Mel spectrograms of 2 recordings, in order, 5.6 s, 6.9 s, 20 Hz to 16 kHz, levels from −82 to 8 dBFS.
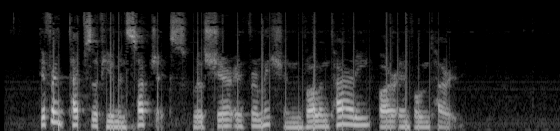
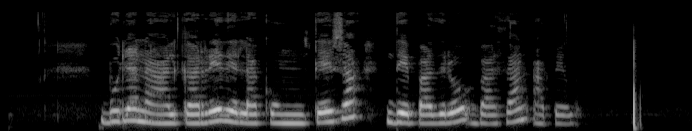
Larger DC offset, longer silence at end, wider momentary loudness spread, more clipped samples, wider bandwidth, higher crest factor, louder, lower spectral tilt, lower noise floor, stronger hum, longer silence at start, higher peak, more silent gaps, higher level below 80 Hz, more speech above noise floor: neither; first, 1.05 s vs 0.55 s; second, 9 LU vs 15 LU; neither; about the same, 11.5 kHz vs 11.5 kHz; second, 18 dB vs 24 dB; about the same, -22 LUFS vs -24 LUFS; about the same, -6 dB/octave vs -5 dB/octave; second, -59 dBFS vs -77 dBFS; neither; second, 0.4 s vs 1 s; about the same, -4 dBFS vs -2 dBFS; neither; first, -48 dBFS vs -70 dBFS; second, 38 dB vs 53 dB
